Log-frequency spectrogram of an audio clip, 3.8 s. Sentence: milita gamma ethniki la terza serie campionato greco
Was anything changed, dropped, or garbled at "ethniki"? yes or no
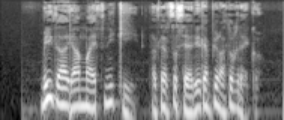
no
